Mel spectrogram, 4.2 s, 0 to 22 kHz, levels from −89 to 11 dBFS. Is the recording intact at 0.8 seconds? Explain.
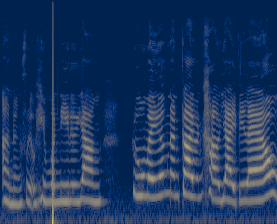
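No. At 0.78 s the speech is interrupted by invalid numbers at full scale. A calculation in the processing chain produced infinite or undefined values, which were clamped to the largest positive or negative sample value for one block of about 10.7 ms, which fits a 512-sample processing block. Because the block is so brief, the start and end edges merge and the event is heard as a single very loud bang.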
